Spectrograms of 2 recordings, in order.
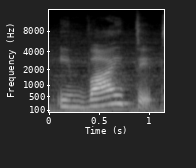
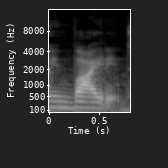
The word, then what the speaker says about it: invited: Si digo invite, ese último sonido, ojo, sonido, es T, entonces debo decir invited o invited.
